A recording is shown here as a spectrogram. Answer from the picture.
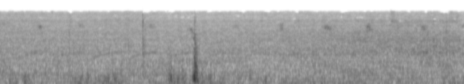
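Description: Outdoor car-park noise, with wind rumbling on the phone microphone, and one sharp thump about two and a half seconds in.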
